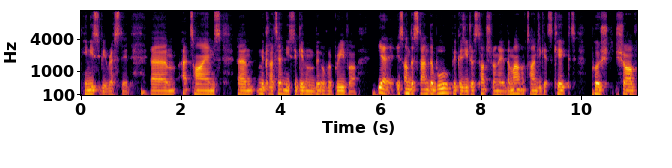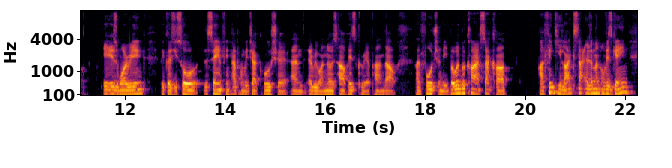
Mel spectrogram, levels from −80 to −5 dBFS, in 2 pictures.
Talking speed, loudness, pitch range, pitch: 190 wpm, -21 LUFS, 105-115 Hz, 110 Hz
